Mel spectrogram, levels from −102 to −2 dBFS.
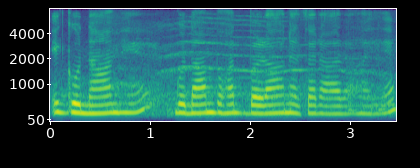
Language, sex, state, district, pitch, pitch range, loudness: Hindi, female, Goa, North and South Goa, 230 Hz, 215-235 Hz, -17 LUFS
